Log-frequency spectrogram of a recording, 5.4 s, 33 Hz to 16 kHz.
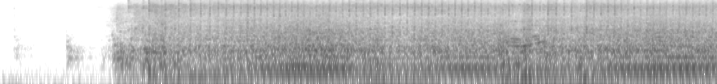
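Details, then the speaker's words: Flea-market lawn mower, Briggs & Stratton 5 HP, half throttle, carb uncleaned, no air cleaner fitted: fast rattly single-cylinder beat swelling and easing slightly; mild idle hunting, owner suspects the missing air cleaner. "It's running just fine, and I think the little bit of hunting you saw there is because it doesn't have the air cleaner on."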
